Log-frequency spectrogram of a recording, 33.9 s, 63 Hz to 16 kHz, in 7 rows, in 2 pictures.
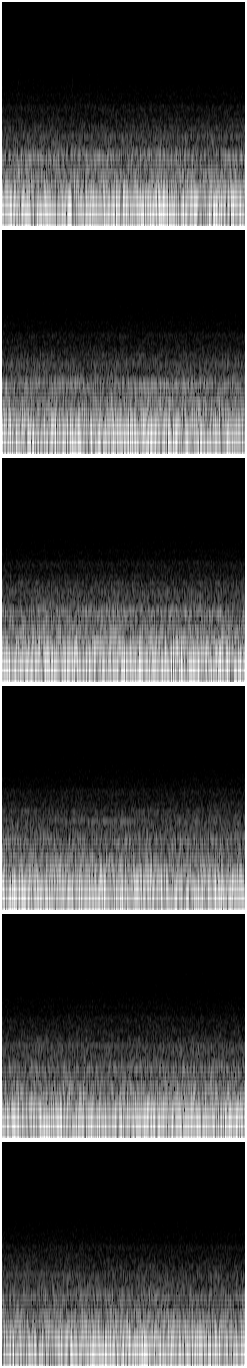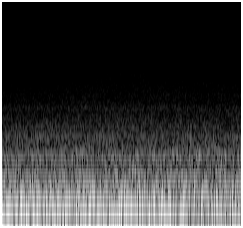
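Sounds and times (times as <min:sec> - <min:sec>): car engine and road noise: 0:00.0 - 0:33.9.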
